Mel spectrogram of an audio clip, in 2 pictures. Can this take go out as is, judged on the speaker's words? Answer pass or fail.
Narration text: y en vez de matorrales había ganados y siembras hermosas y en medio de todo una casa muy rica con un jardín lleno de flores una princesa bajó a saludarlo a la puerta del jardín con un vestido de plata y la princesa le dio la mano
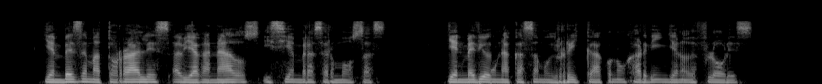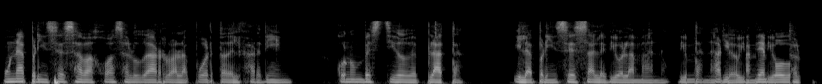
fail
